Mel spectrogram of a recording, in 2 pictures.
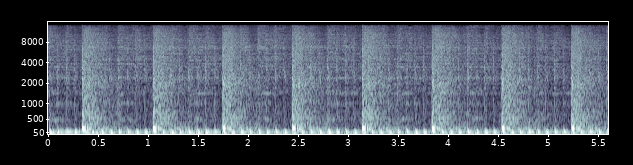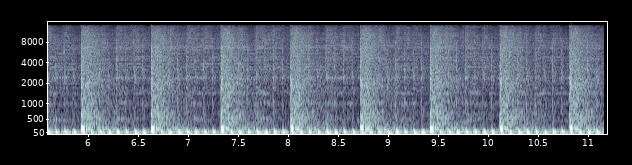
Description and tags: Metal Drums 6 Doubletime
metal drums doubletime
doubletime, drums, metal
